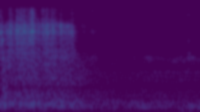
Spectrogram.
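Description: Old Montgomery hydraulic elevator cab: a noisy rush from the doors slamming shut fades during the first second, leaving a low steady hum as the car runs.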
